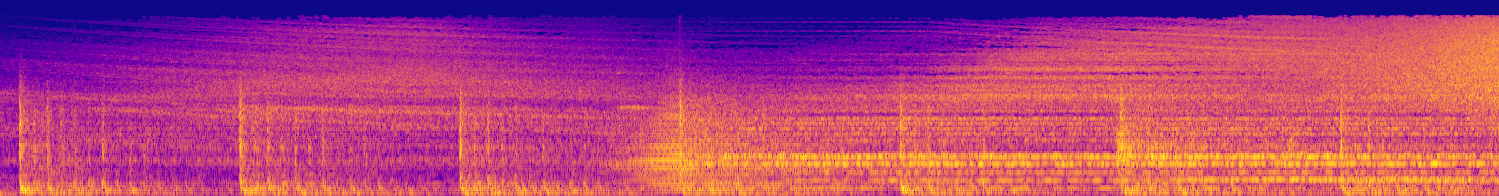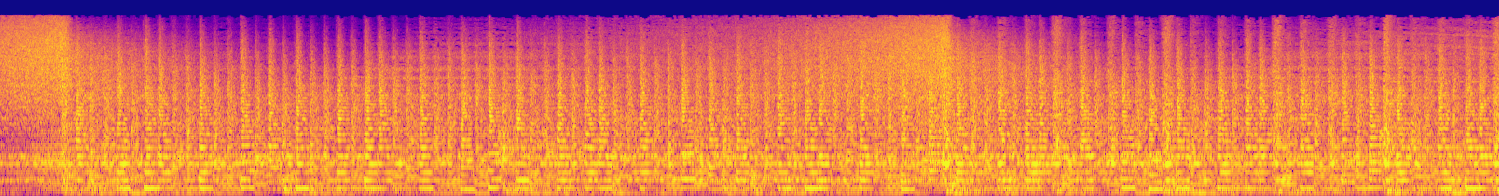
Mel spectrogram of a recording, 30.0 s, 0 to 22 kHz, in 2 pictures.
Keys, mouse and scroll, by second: 0.6-1.7 drag, 2.9 click, 5.1 typing, 5.8 Return, 7.6-8.3 middle drag, 8.3 Escape, 8.6 Escape, 8.9 Escape, 13.3 ctrl+click, 15.3 click, 16.2 click, 17.8-18.9 scroll, 19.4 click, 21.3 click, 24.0 click, 26.5-27.0 typing, 28.9 typing, 29.5 Return.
